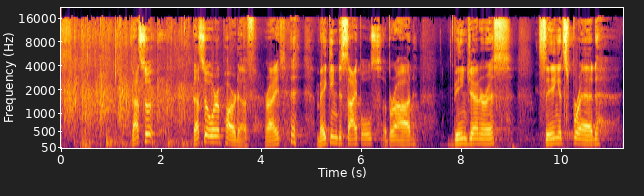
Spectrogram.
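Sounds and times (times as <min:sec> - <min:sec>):
audience clapping: 0:00.0 - 0:03.8
speech: 0:01.4 - 0:02.0, 0:02.6 - 0:09.0, 0:09.6 - 0:11.0.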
